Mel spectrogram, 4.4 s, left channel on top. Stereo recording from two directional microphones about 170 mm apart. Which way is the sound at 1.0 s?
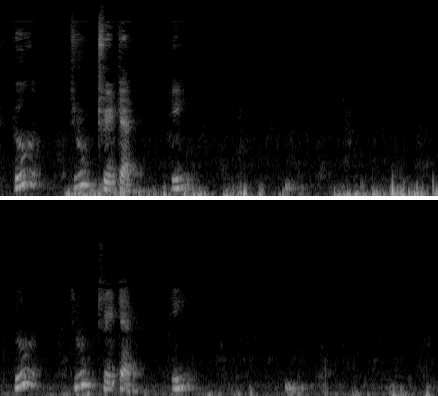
90° left.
